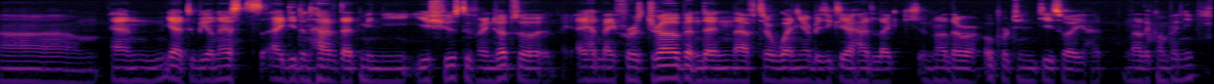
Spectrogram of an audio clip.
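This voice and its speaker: In a French accent, a man speaks at a moderate pace with a fairly low pitch and flat, monotone intonation. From southern France, Marseille. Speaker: software engineer and project manager. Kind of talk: interview.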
